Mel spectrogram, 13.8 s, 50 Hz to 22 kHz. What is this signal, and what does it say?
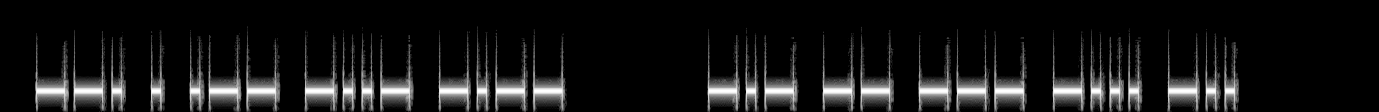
Morse code, heard as a keyed tone, about 13 wpm, 800 Hz. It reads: GEWXY KMOBD
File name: LEZIONI / 8 YJ45 / 8 YJ 12wpm 2235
